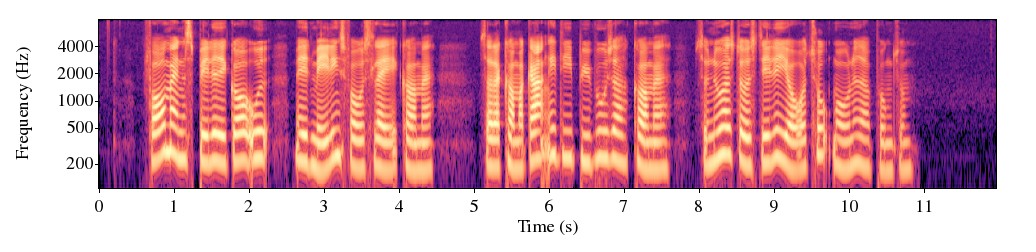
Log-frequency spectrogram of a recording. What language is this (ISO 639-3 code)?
dan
